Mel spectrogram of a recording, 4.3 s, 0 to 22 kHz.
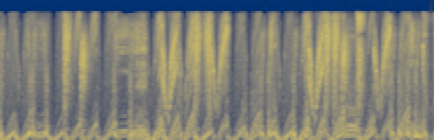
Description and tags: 92bpm QLD-SKQQL Scratchin Like The Koala - 016
record-scratch, turntablism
